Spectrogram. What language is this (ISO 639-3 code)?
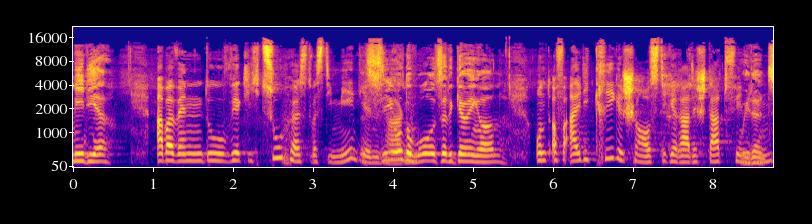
deu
